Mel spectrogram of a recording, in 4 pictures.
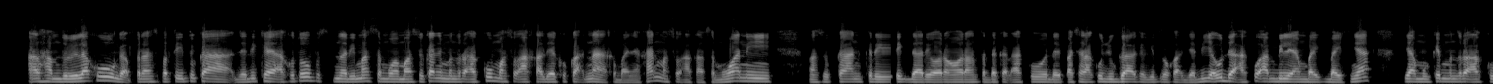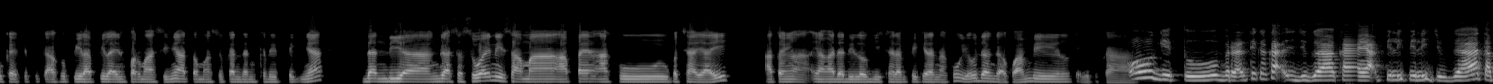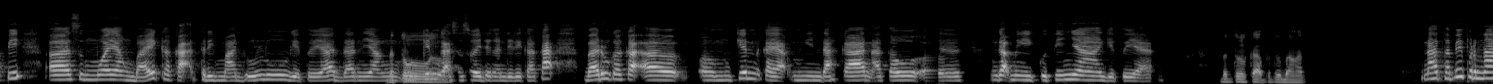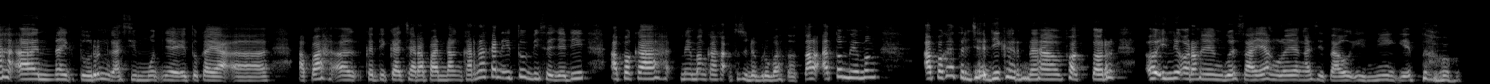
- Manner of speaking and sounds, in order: "menerima" said as "pesnerima"; other background noise; in English: "mood-nya"; laughing while speaking: "Gitu"
- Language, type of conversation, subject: Indonesian, podcast, Siapa orang yang paling mengubah cara pandangmu, dan bagaimana prosesnya?
- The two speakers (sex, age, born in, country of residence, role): female, 35-39, Indonesia, Indonesia, host; male, 30-34, Indonesia, Indonesia, guest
